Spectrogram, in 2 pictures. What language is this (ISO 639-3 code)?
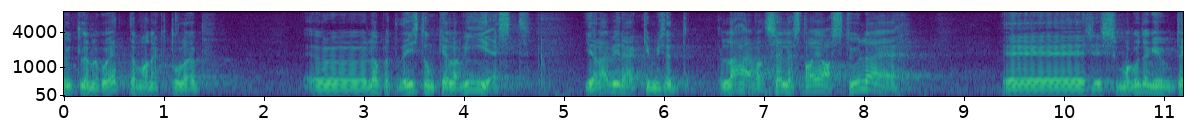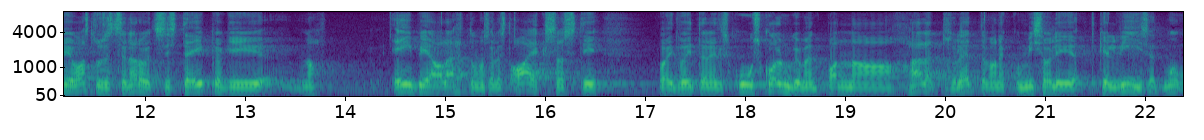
est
